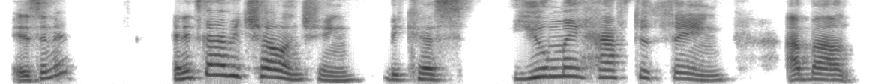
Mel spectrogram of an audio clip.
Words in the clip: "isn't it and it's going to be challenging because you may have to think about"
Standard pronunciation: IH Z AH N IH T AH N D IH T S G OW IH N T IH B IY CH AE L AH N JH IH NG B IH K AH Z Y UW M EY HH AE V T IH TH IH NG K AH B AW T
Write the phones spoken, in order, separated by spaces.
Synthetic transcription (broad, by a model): IH Z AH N IH T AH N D IH T S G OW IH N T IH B IY CH AE L AH N JH IH NG B IH K AH Z Y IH M EY HH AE F T IH TH IH NG K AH B AW T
